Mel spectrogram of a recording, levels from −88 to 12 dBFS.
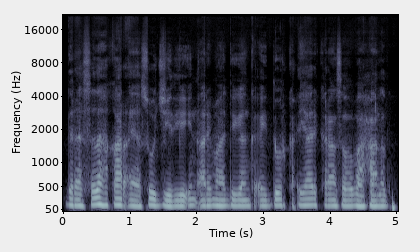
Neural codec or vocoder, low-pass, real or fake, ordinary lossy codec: vocoder, 44.1 kHz, 128 mel bands, Pupu-Vocoder; none; fake; none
